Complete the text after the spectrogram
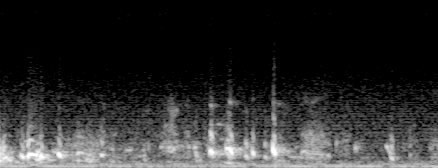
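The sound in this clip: A man's voice imitating a bird's call, with a few soft, low cooing hoots in irregular bursts, the first and middle ones a little louder.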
